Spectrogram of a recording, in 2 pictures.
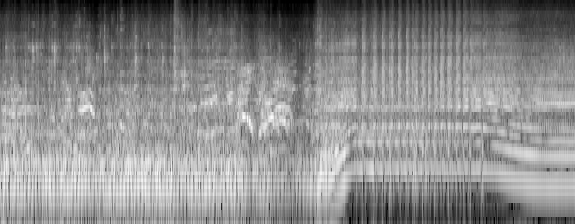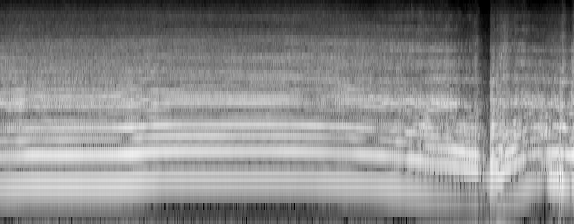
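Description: Spectators shouting over a low rumble, then about five seconds in a portable fire pump's engine revs up sharply and runs at high revs, settling a little lower about seven seconds in and holding steady while it drives water through the attack hoses, before winding down at the very end.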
